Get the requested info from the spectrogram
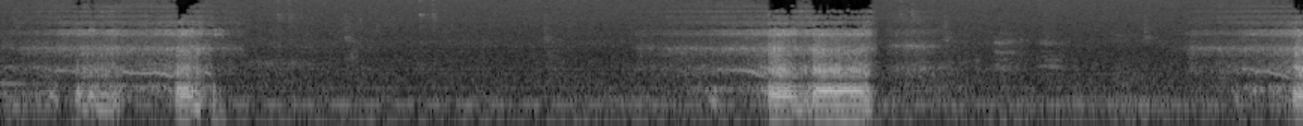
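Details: Mike, a dog, snoring indoors: rough low rumbling snores with a harmonic buzz, loudest in two bursts near the start and again around eight seconds, with quieter breathing between.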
